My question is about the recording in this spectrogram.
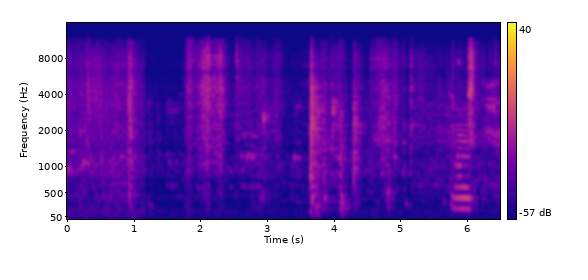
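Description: Rustling and handling noise of small items being moved about, with a couple of light knocks in the middle: a plastic-wrapped sage bundle being set aside and folded paper money picked up.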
